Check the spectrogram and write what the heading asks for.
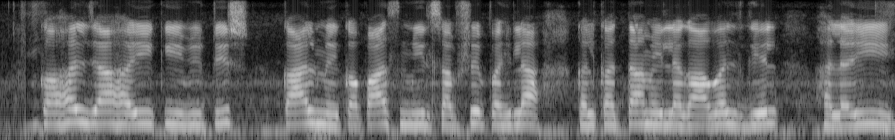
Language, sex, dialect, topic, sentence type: Magahi, female, Central/Standard, agriculture, statement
